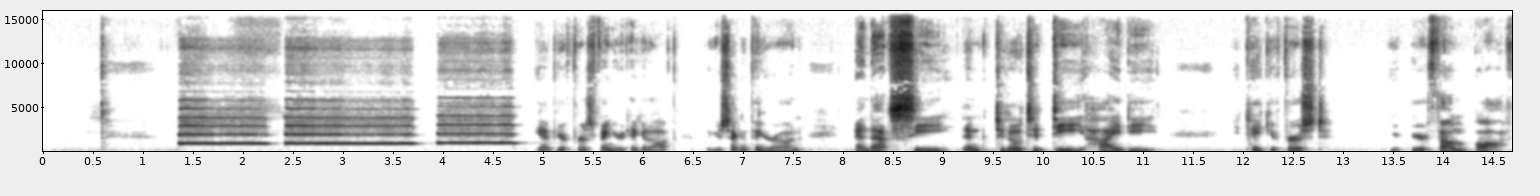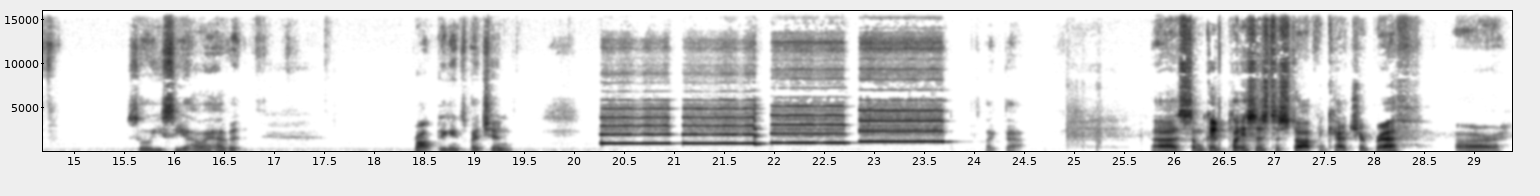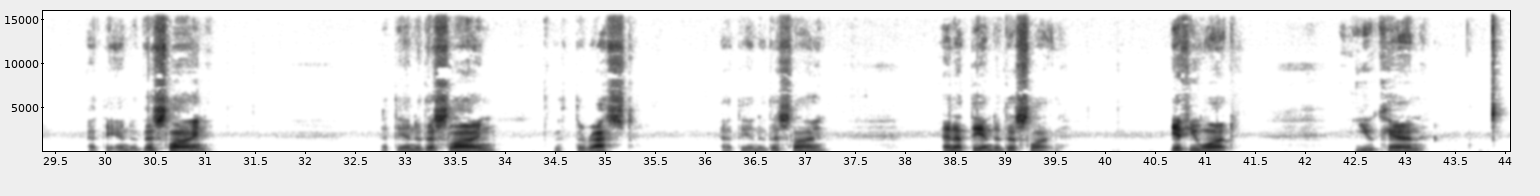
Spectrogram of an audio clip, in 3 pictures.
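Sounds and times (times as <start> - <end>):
recorder held notes: 0.6 - 5.1, 20.2 - 24.2.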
